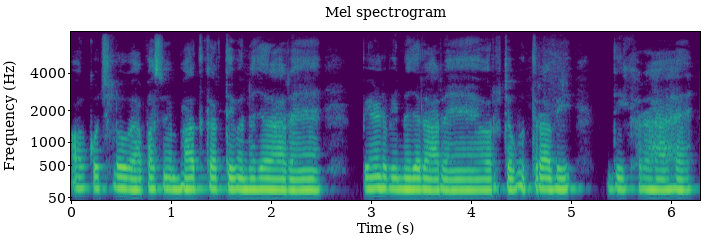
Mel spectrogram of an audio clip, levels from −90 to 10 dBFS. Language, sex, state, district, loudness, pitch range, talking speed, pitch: Hindi, male, Jharkhand, Palamu, -14 LUFS, 145-155 Hz, 230 wpm, 150 Hz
